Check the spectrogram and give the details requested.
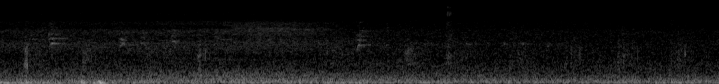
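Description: Forest ambience: faint, scattered short bird chirps over a steady low rumble, with one thump about a second in.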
